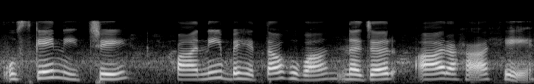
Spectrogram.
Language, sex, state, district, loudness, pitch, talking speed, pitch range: Hindi, female, Madhya Pradesh, Dhar, -14 LUFS, 255 Hz, 100 wpm, 235-290 Hz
